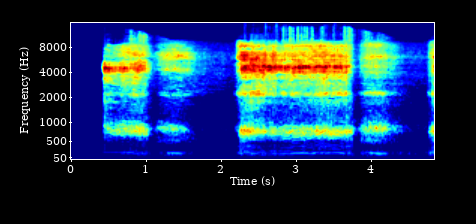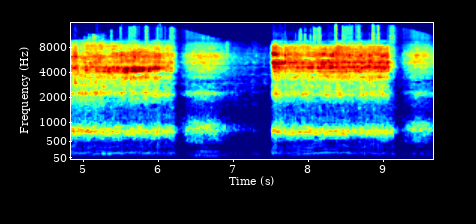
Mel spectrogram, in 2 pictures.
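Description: A man snores asleep in a bedroom with loud, rasping snores in a slow, regular rhythm. Each long, harsh snore is followed by a shorter, softer breath, with brief silent gaps between them.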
